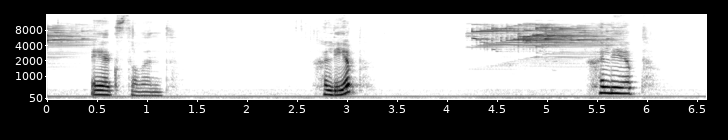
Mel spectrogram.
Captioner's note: chimes sound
